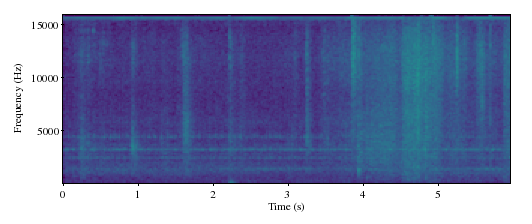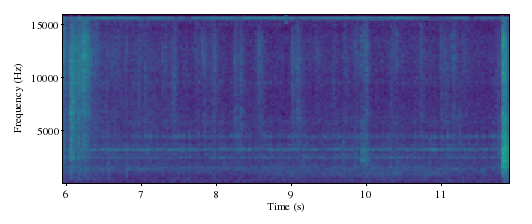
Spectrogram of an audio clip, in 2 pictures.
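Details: A steady indoor hum with a few soft clicks and knocks, and no animal voice.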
